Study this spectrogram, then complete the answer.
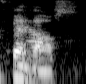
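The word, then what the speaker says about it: Fenhaus: It's Luke Fenhouse. That's how you pronounce his last name.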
